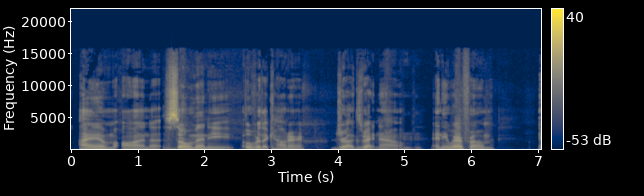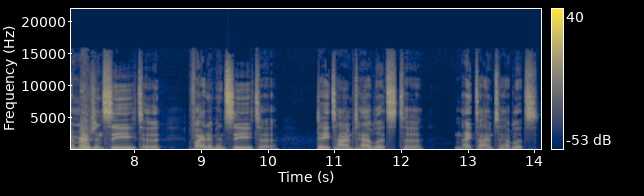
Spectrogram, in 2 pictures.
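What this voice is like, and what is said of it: Hoarse, sick-sounding voice. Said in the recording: “you hear some little hoarse in my voice, I am indeed under the weather ... I do sound bad”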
